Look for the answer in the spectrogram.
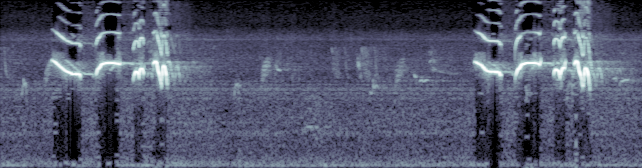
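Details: Female Oriental magpie-robin call meant to excite wild-caught males, coach their voices and trap them; two identical phrases about four seconds apart, each a drawn-out descending whistle followed by shorter whistles and rapid buzzy notes.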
